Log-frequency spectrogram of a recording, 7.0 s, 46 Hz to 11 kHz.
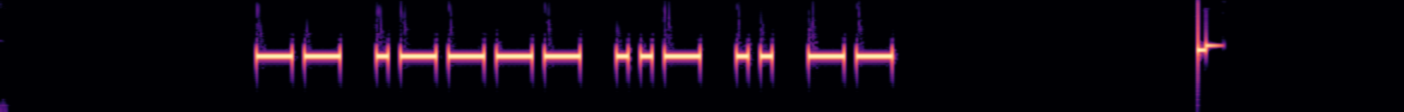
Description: Morse code, heard as a keyed tone, about 20 wpm, 700 Hz. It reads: M1UIM
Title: Code Groups - 5 Letter:Numbers - 20wpm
